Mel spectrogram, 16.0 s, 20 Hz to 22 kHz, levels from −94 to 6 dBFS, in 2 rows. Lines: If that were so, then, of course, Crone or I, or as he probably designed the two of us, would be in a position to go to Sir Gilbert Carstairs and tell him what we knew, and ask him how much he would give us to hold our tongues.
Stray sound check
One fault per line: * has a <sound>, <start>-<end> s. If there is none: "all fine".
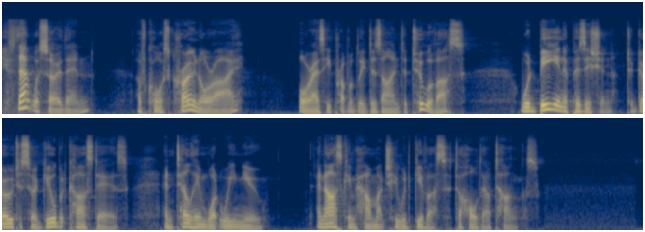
all fine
